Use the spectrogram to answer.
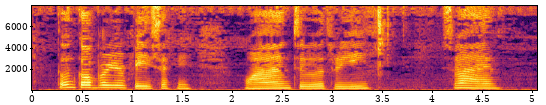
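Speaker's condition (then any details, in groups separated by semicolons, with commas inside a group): No condition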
